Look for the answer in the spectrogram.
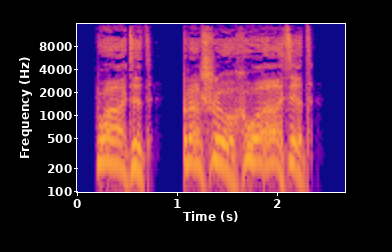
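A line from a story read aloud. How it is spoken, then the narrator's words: Desperate wailing, stout man. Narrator (Russian): вопил полный мужчина, привязанный к столбу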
